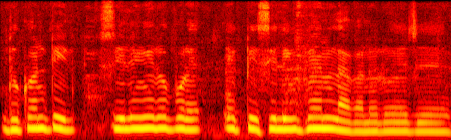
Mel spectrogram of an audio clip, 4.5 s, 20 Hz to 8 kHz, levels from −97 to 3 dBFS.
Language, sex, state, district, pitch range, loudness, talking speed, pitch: Bengali, male, West Bengal, Paschim Medinipur, 160-190 Hz, -30 LUFS, 120 wpm, 180 Hz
